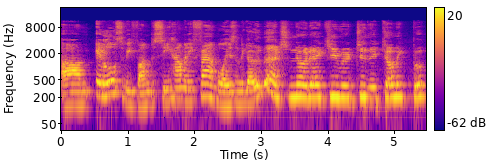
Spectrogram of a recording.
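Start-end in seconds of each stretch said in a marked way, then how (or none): 3.0-5.5 goofy put-on fanboy voice, pitched higher. Predicting fanboys' complaints about Moon Knight, the speaker uses a silly fanboy voice. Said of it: "I put on a silly voice".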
